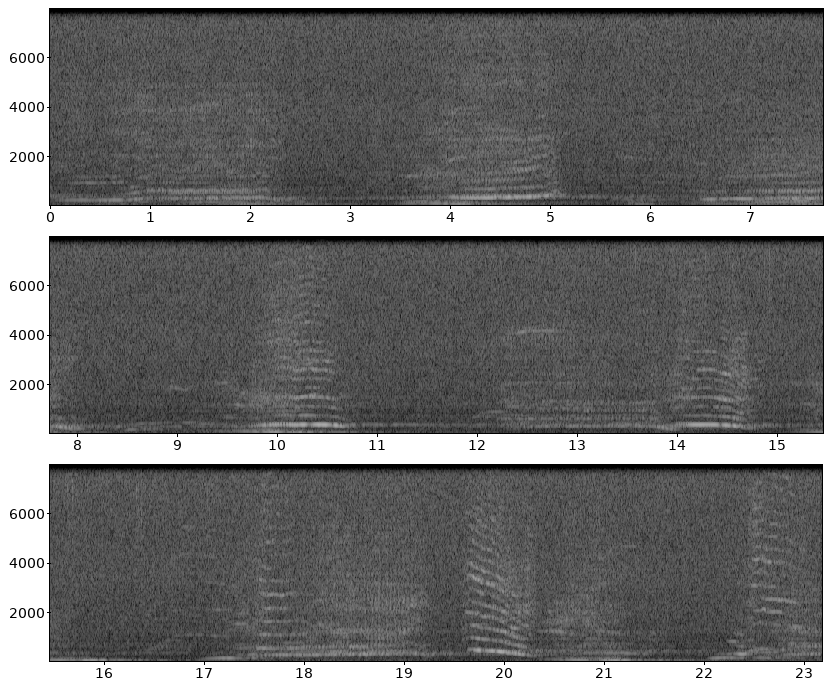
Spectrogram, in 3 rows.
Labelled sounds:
0.2	0.6	humpback whale, 0.83 to 0.99 kHz
4.2	5.1	humpback whale, 0.80 to 2.1 kHz
8.9	10.7	humpback whale, 1.3 to 3.5 kHz
12.0	12.8	humpback whale, 0.80 to 4.3 kHz
13.9	14.8	humpback whale, 0.80 to 3.4 kHz
17.5	18.7	humpback whale, 1.2 to 2.8 kHz
19.6	20.7	humpback whale, 0.80 to 5.0 kHz
22.5	23.0	humpback whale, 2.0 to 4.8 kHz

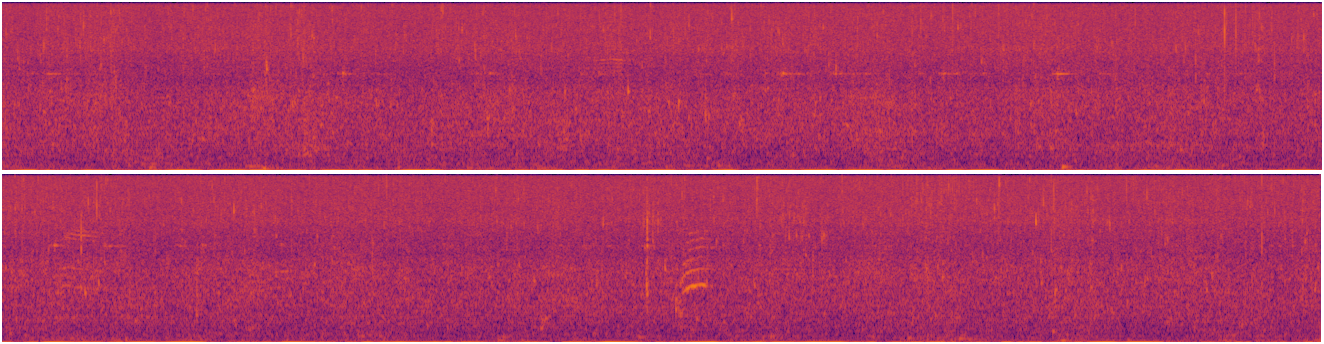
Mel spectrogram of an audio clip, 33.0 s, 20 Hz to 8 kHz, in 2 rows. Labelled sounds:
0.0	5.0	vessel noise, 0 to 8.0 kHz
7.4	7.8	killer whale, southern resident, J pod, call S04, 1.7 to 2.9 kHz
17.3	17.8	killer whale, southern resident, J pod, call S04, 2.1 to 3.1 kHz
19.5	20.0	killer whale, southern resident, J pod, call S04, 0.18 to 1.3 kHz
24.9	25.4	killer whale, southern resident, J pod, call S04, 0.62 to 3.0 kHz

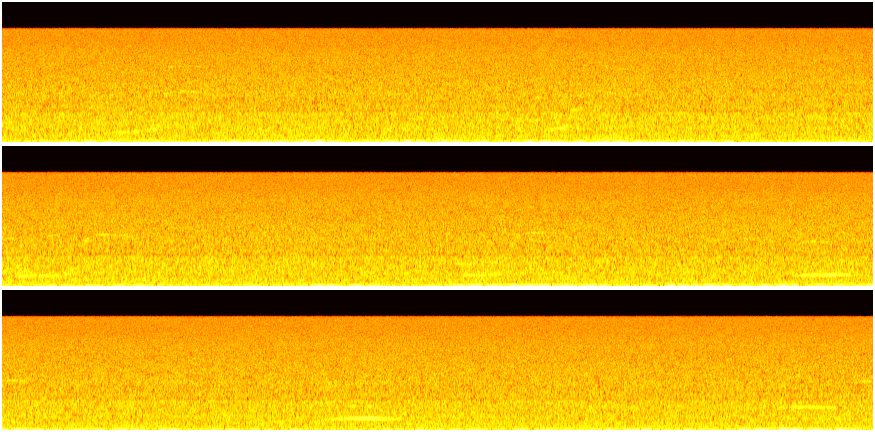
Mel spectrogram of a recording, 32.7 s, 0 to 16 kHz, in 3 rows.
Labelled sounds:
17.4	17.7	humpback whale, 1.5 to 1.6 kHz

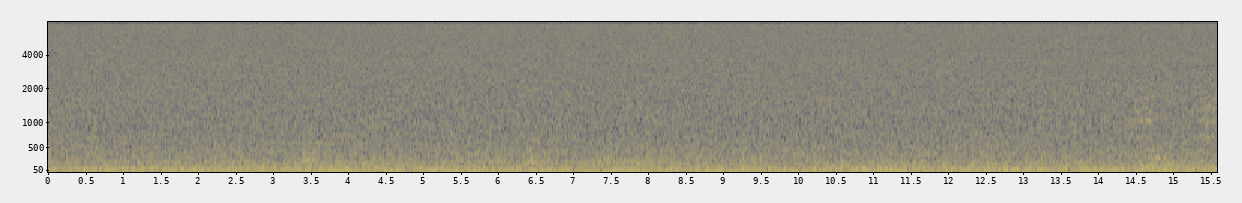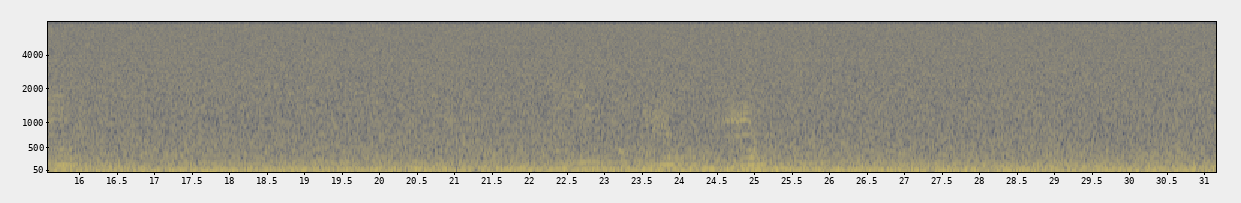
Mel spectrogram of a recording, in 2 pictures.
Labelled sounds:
24.6	25.0	humpback whale, 0.96 to 1.3 kHz

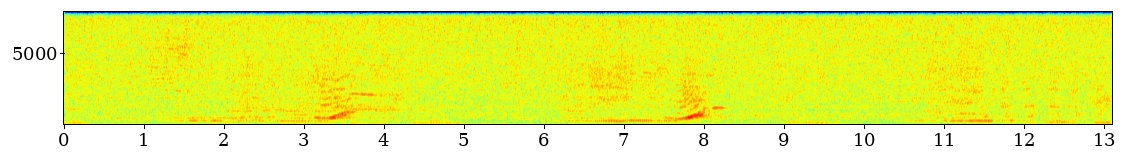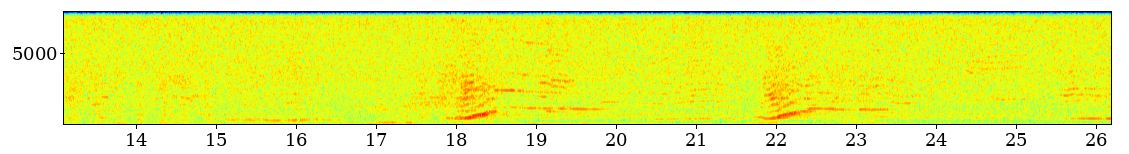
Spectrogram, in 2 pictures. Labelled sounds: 2.6	2.9	humpback whale, 0.90 to 1.1 kHz
3.5	3.9	humpback whale, 0.96 to 2.2 kHz
7.9	8.3	humpback whale, 0.80 to 1.2 kHz
14.5	14.8	humpback whale, 0.90 to 0.99 kHz
17.7	18.4	humpback whale, 0.90 to 2.8 kHz
18.7	21.3	humpback whale, 0.86 to 6.1 kHz
21.9	23.8	humpback whale, 0.80 to 2.1 kHz
25.5	25.9	humpback whale, 2.0 to 2.2 kHz

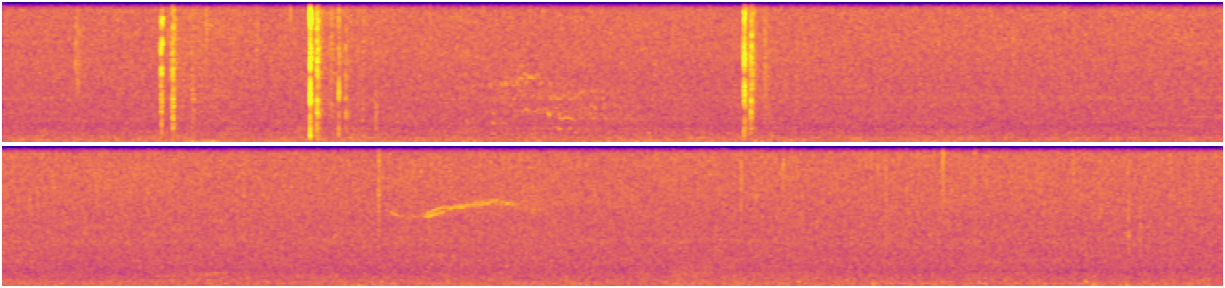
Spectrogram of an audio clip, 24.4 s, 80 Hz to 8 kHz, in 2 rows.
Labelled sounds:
16.3	17.3	killer whale, 4.0 to 5.0 kHz

